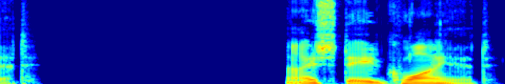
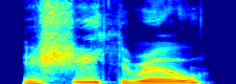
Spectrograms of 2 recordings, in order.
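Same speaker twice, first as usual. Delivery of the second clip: higher, fretful mother asking; a fussy mother querying, pitched up; mother's voice; 8 semitones higher than usual. Acted. Mother's voice, read aloud.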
